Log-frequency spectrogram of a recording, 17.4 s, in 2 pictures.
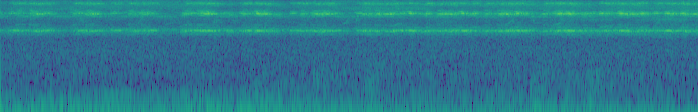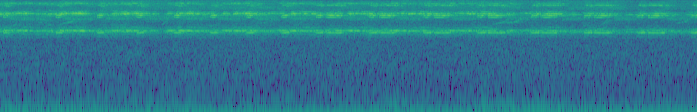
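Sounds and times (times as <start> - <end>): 
insects trilling: 0.0 - 17.4.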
